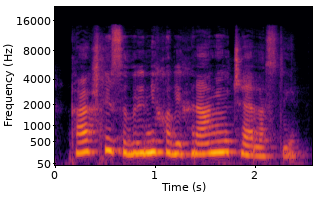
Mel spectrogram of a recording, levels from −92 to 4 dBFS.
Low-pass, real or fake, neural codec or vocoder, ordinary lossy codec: 14.4 kHz; fake; codec, 44.1 kHz, 3.4 kbps, Pupu-Codec; MP3, 96 kbps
